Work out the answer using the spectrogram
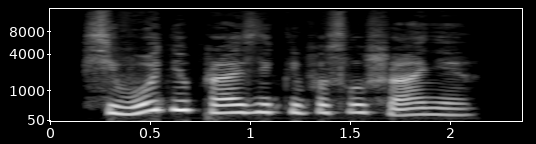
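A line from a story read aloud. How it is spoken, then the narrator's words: Joyful. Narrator (Russian): радостно сказала Маша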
